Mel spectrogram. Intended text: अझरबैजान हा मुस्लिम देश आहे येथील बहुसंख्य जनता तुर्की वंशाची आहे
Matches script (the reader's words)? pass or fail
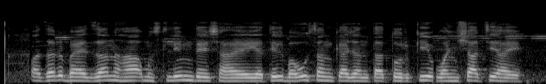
pass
